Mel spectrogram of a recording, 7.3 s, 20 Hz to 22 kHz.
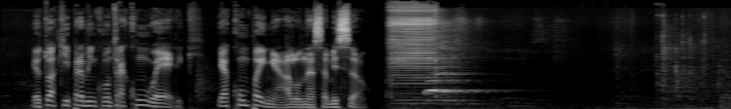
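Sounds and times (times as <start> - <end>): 
speech: 0.3 - 3.7
harsh metallic doorbell at an apartment door in Carapicuíba buzzing: 3.9 - 4.5.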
